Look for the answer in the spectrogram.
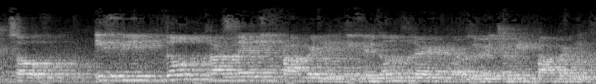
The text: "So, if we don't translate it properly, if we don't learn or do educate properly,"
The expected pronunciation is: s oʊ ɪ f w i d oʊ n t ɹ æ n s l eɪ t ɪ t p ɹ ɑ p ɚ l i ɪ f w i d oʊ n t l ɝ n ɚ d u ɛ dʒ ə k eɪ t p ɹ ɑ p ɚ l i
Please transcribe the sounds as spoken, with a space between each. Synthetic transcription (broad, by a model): s oʊ ɪ f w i d oʊ n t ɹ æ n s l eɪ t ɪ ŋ p ɹ ɑ p ɚ l i ɪ f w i d oʊ n t l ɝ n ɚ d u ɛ tʃ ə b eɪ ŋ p ɹ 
